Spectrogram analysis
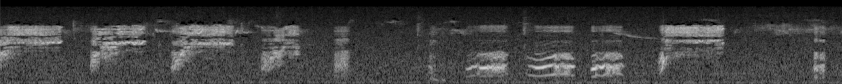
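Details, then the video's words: Newborn monkey crying loudly when its mother leaves: repeated shrill screams in quick succession, then quieter warbling whimpers with wavering pitch, then another long scream and faint sobs. "CRYING SO LOUDLY AND ANGRY MOMMY LEAVE BABY ALONE"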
